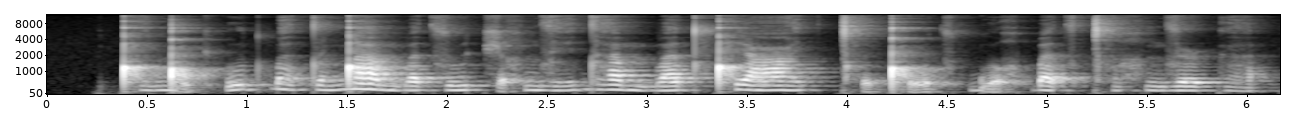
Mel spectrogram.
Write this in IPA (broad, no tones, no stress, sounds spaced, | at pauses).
ǃʰ ə̤ ŋ͡ǃ o̰ t͡ʃʼ u t ɓ a̤ t ə ŋ͡ǃ a m b a t͡s u t͡ʃ ə̰ χ n z e̤ dʱ a m b a t ǃʰ e ʕ e̤ t ǀʰ ə̰ ǃʼ o̰ t͡s ɓ ṵ χ ɓ a t͡s ǀʰ ə̤ χ n z ə˞ k a̤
